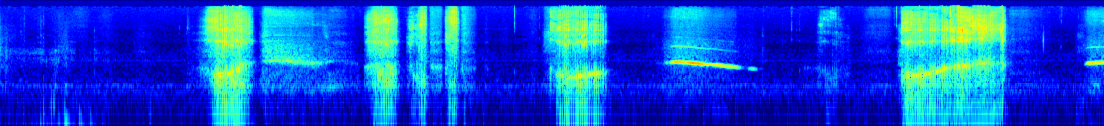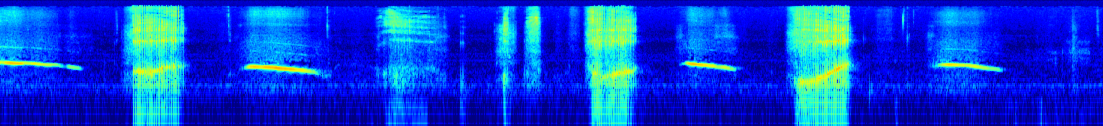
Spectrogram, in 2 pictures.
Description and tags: Cartoon snoring that is really drawn out.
